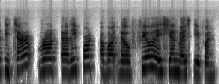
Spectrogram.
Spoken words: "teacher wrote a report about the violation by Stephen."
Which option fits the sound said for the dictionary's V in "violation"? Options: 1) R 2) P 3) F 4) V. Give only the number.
3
